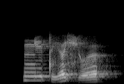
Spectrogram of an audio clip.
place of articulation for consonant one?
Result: palatal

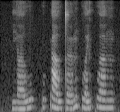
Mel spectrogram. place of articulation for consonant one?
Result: palatal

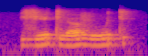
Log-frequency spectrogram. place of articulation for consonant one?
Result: alveolar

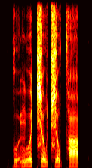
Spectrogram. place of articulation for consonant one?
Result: velar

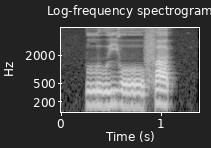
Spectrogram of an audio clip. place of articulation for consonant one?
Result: alveolar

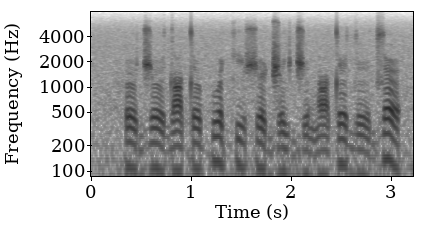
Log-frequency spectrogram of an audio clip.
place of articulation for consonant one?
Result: glottal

